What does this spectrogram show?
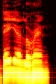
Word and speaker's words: Daya Lorin: now I must say her name is de year Lauren is everybody digging the rabbit that is right that man got it right it was practicing too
